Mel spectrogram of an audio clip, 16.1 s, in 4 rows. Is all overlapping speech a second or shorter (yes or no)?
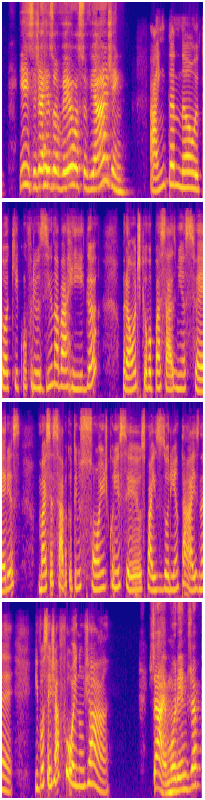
yes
